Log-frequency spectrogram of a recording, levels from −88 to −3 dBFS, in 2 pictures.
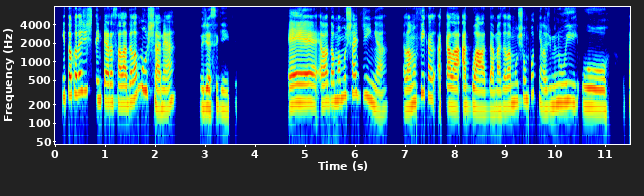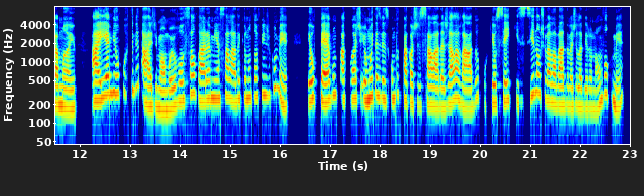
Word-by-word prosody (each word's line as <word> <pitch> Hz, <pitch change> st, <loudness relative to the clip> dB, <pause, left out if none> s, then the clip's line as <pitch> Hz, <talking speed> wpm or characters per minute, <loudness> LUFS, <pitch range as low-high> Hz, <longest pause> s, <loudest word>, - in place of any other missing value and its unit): Então 275 Hz, +2 st, +6 dB
quando 305 Hz, +1 st, +5 dB
a 325 Hz, -, +5 dB
gente 345 Hz, +1 st, -6 dB
tempera 230 Hz, -3 st, +1 dB
a -, -, -7 dB
salada, 205 Hz, -1 st, +3 dB
ela 260 Hz, +5 st, +3 dB
murcha, 350 Hz, -, 0 dB
né, 180 Hz, +7 st, -3 dB, 0.5 s
no 180 Hz, -, -7 dB
dia 185 Hz, 0 st, +2 dB
seguinte. 175 Hz, -3 st, -8 dB, 1.1 s
É, 215 Hz, +1 st, +6 dB
ela 205 Hz, +2 st, +4 dB
dá 225 Hz, 0 st, -1 dB
uma 235 Hz, +2 st, -3 dB
murchadinha, 265 Hz, -, -4 dB, 0.3 s
ela 180 Hz, +1 st, +1 dB
não 215 Hz, +2 st, -3 dB
fica 280 Hz, +2 st, -2 dB
aquela 190 Hz, -2 st, +5 dB
aguada, 175 Hz, -4 st, +3 dB
mas 165 Hz, +1 st, -4 dB
ela 190 Hz, +1 st, 0 dB
murcha 225 Hz, +3 st, -6 dB
um 245 Hz, -, -6 dB
pouquinho, 285 Hz, -, -11 dB
ela 170 Hz, -, -5 dB
diminui 215 Hz, +3 st, -6 dB
o 185 Hz, -3 st, 0 dB, 0.4 s
tamanho. 185 Hz, -3 st, 0 dB, 0.3 s
Aí 235 Hz, +4 st, +6 dB
é 290 Hz, -, +8 dB
minha 305 Hz, 0 st, -2 dB
oportunidade, 300 Hz, -, -2 dB
meu 170 Hz, -2 st, -2 dB
amor, 165 Hz, +1 st, -1 dB
eu 190 Hz, -, -1 dB
vou 230 Hz, +2 st, -3 dB
salvar 235 Hz, -2 st, +1 dB
a 250 Hz, -, -1 dB
minha 250 Hz, 0 st, -3 dB
salada 250 Hz, -3 st, -1 dB
que 255 Hz, -, -20 dB
eu -, -, -5 dB
não 255 Hz, -, -5 dB
estou 265 Hz, +1 st, -7 dB
a -, -, -8 dB
fim 290 Hz, +2 st, -8 dB
de 280 Hz, -1 st, -10 dB
comer. 280 Hz, -, -4 dB, 0.4 s
Eu 235 Hz, +2 st, +3 dB
pego 235 Hz, +2 st, +4 dB
um -, -, -8 dB
pacote 245 Hz, -2 st, -2 dB
eu 235 Hz, -, +1 dB
muitas 270 Hz, +2 st, -1 dB
vezes 250 Hz, -2 st, -6 dB
compro 250 Hz, +4 st, -9 dB
um -, -, -38 dB
pacote 220 Hz, -3 st, -1 dB
de 200 Hz, -, -13 dB
salada 190 Hz, -2 st, +2 dB
já 210 Hz, +3 st, +1 dB
lavado, 220 Hz, -1 st, +1 dB
porque 205 Hz, +1 st, -6 dB
eu 210 Hz, -, +2 dB
sei 225 Hz, +3 st, -2 dB
que 230 Hz, -2 st, -17 dB
se 260 Hz, +6 st, -2 dB
não 315 Hz, 0 st, -2 dB
tiver 250 Hz, -6 st, -3 dB
lavado 200 Hz, -2 st, +2 dB
na 185 Hz, -, -5 dB
geladeira, 180 Hz, -2 st, -6 dB
eu -, -, -13 dB
não 175 Hz, +6 st, -7 dB
vou 300 Hz, +3 st, -5 dB
comer. 220 Hz, -5 st, -7 dB
220 Hz, 210 wpm, -24 LUFS, 190-255 Hz, 1.1 s, é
